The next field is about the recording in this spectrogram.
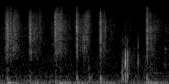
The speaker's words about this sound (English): As you can hear, your footsteps change as you cruise. There's water, mud, hard-packed dirt, grass.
